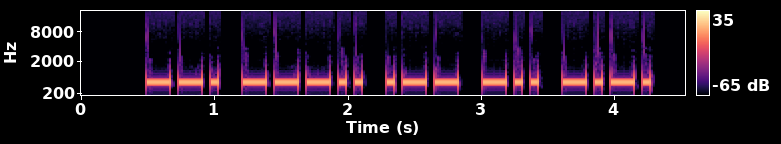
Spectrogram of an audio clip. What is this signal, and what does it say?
Morse code, heard as a keyed tone, about 21 wpm, 700 Hz. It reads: G8WDC
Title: DXCC-100 Call Signs - 5 Characters - 20wpm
